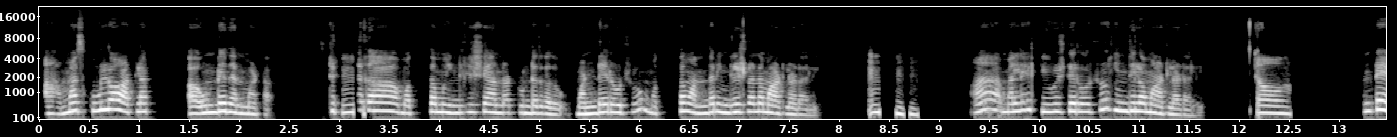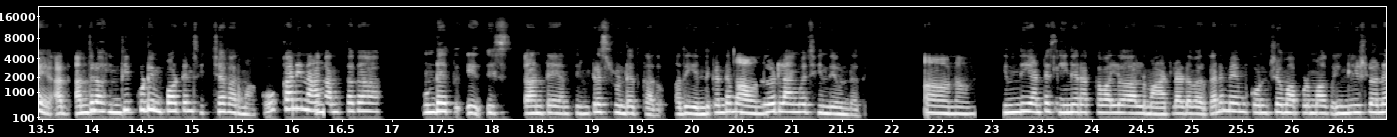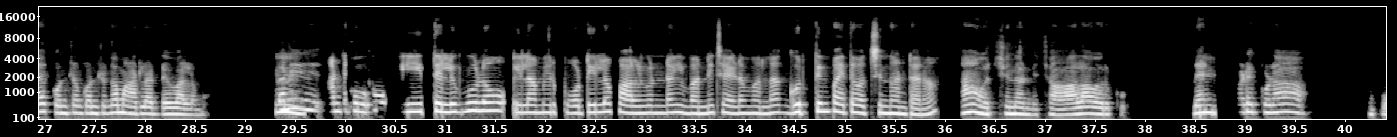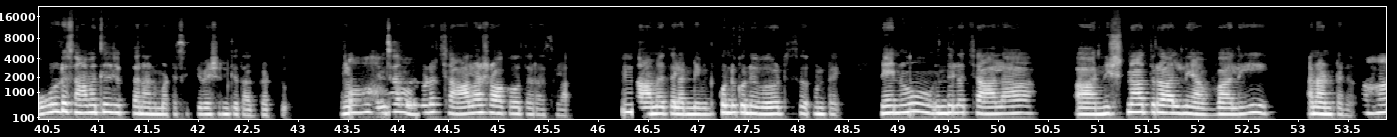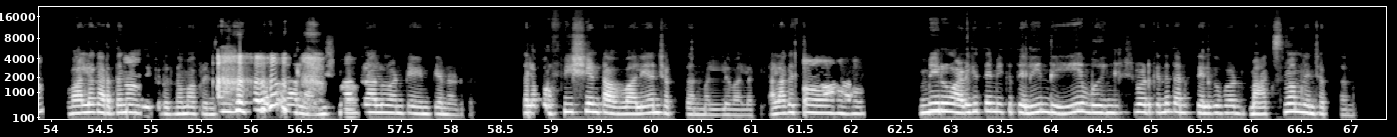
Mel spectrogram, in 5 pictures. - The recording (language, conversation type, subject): Telugu, podcast, మీ భాష మీ గుర్తింపుపై ఎంత ప్రభావం చూపుతోంది?
- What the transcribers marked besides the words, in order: other background noise; in English: "స్కూల్‌లో"; in English: "స్ట్రిక్ట్‌గా"; tapping; in English: "మండే"; other noise; in English: "ట్యూస్‌డే"; in English: "ఇంపార్టెన్స్"; in English: "ఇంట్రెస్ట్"; in English: "థర్డ్ లాంగ్వేజ్"; in English: "సీనియర్"; in English: "సిట్యుయేషన్‌కి"; in English: "ఫ్రెండ్స్"; stressed: "చాలా"; in English: "వర్డ్స్"; in English: "ఫ్రెండ్స్‌కి"; laugh; in English: "ప్రొఫిషియంట్"; in English: "వర్డ్"; in English: "వర్డ్ మాక్సిమం"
